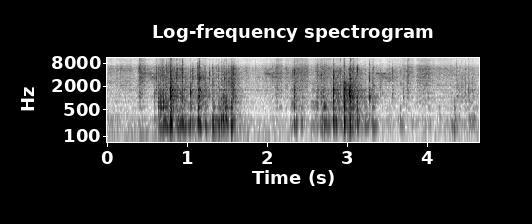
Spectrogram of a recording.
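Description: Two hands hold a hand-sized rectangular block of dried packed sand (sandy clay soil) with a textured surface, solid rather than hollow, over a dark bowl while the fingertips rub and press it. Two bursts of soft, gritty crumbling and crackling are heard, dull and centred low with little brightness, separated by a quiet pause. The block crumbles and sand falls off into the bowl.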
